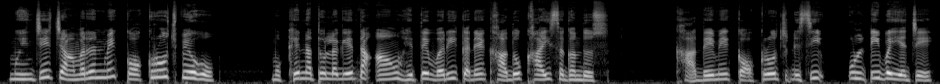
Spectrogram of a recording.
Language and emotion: Sindhi, disgusted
